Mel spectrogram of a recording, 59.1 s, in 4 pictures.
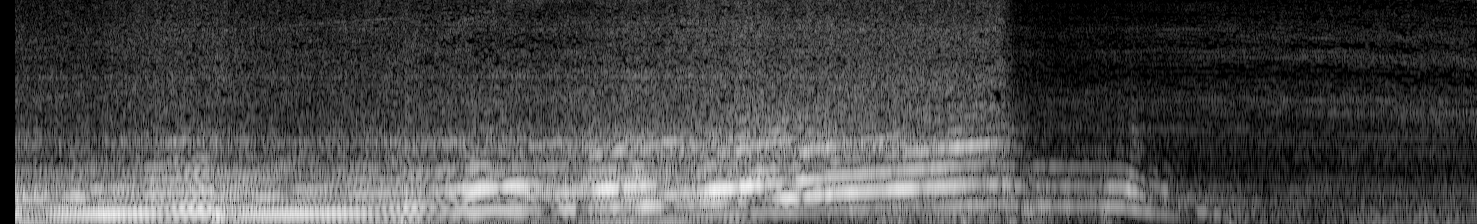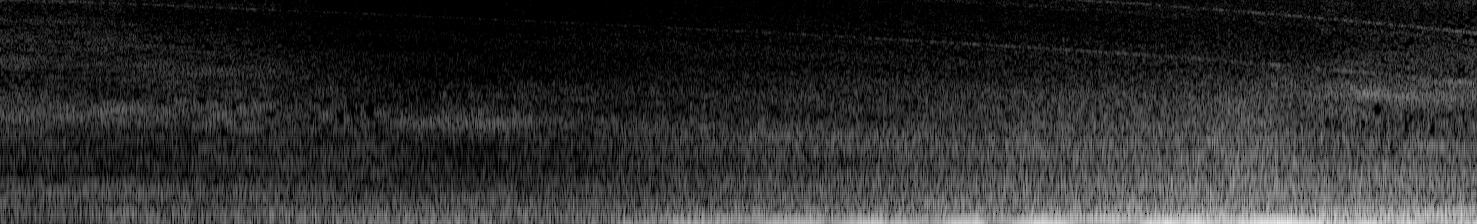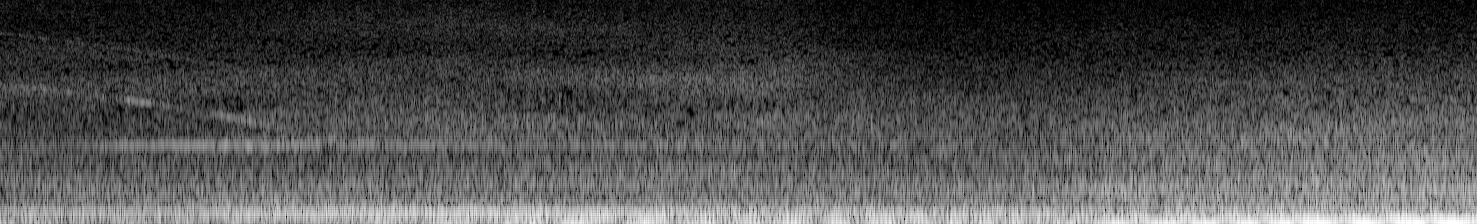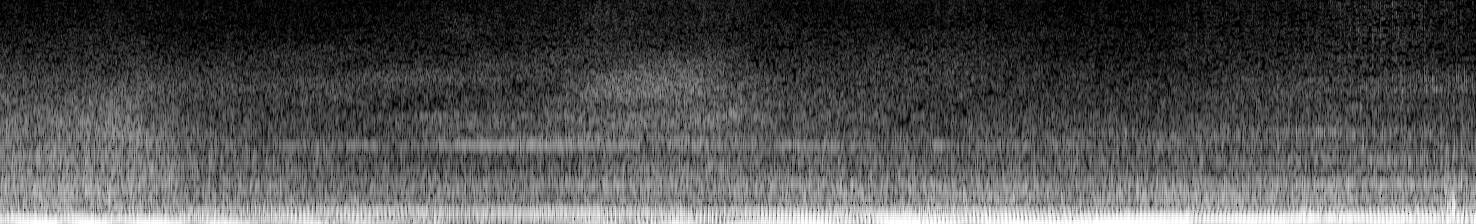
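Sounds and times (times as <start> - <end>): faint high whistles sliding down: 4.6 - 58.5
car engine idling: 19.8 - 59.0.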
